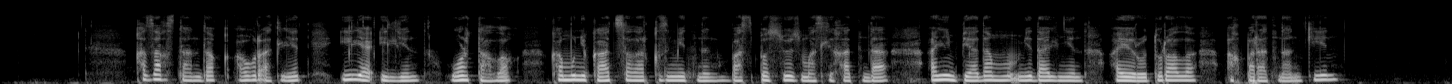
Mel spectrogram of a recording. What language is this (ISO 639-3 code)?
kaz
